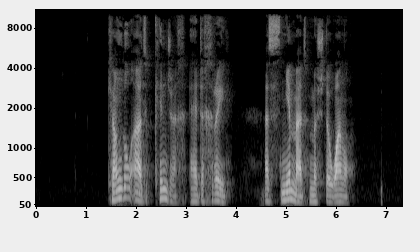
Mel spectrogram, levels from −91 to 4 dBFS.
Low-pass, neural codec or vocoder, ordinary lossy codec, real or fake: 9.9 kHz; none; AAC, 64 kbps; real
